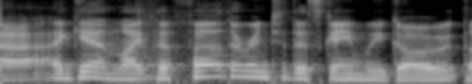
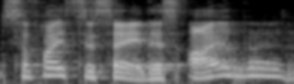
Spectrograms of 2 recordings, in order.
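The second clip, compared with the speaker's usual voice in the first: voice cracking, much higher pitch; 6 semitones higher than usual. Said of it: "Oh, God, my voice".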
